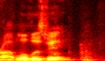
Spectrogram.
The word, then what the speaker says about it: Rob Lillisby: And then from District 15, Rob Lillisby. Hello, I'm Rob Lillisby. Nice job on the pronunciation.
